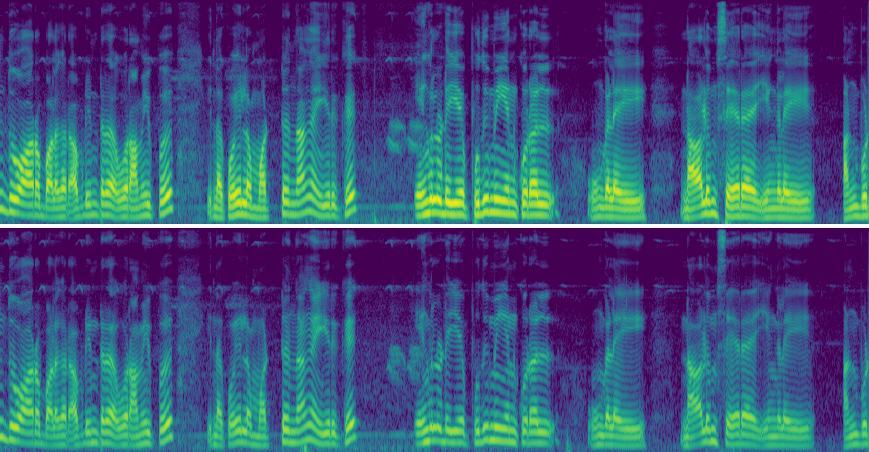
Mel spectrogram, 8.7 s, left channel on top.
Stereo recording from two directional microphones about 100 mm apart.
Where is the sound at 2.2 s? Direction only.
50° left (ahead or behind).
